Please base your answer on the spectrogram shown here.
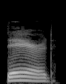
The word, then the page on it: dared: British English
